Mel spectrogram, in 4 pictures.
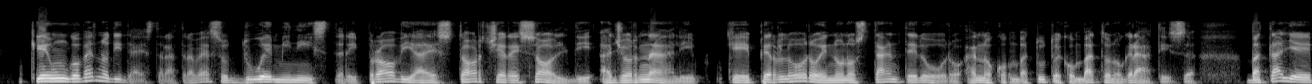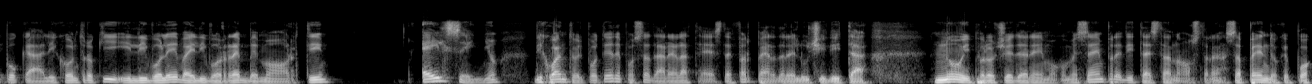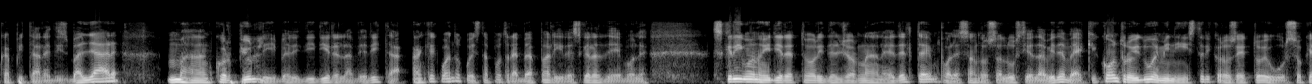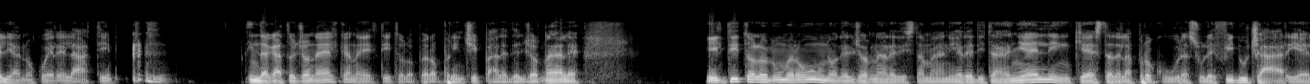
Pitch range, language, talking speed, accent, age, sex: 70-105 Hz, Italian, 145 wpm, native, 50-69, male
